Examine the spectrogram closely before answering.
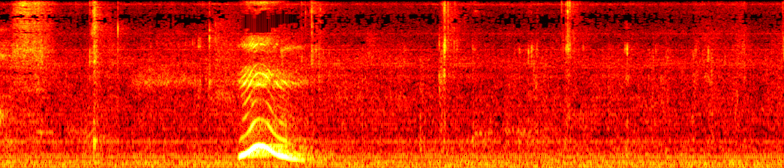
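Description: A young girl slurps noodles.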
